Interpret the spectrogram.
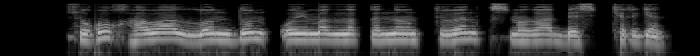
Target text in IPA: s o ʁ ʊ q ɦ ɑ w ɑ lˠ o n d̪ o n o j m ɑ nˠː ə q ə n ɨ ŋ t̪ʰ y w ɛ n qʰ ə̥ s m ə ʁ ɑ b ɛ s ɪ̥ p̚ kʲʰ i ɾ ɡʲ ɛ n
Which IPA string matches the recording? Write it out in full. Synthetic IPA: s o ʁ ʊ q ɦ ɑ w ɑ lˠ o n d̪ o n o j m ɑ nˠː ə q ə n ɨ ŋ t̪ʰ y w ɛ n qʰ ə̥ s m ə ʁ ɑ b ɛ s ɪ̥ p̚ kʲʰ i ɾ ɡʲ ɛ n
